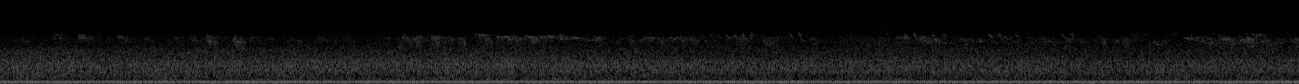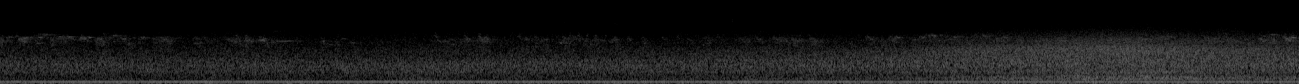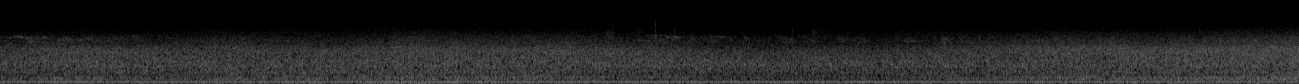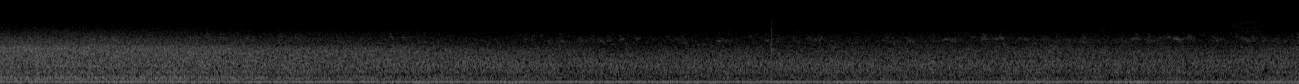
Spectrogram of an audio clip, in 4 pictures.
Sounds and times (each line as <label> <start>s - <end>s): Wind 0.0s - 51.9s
